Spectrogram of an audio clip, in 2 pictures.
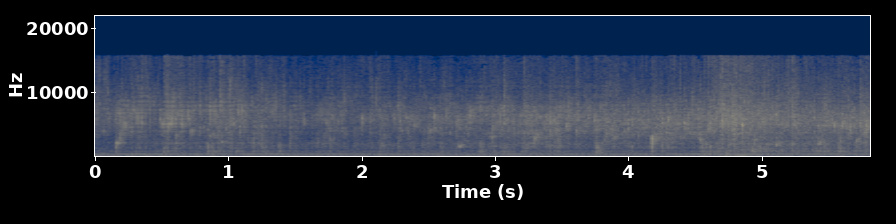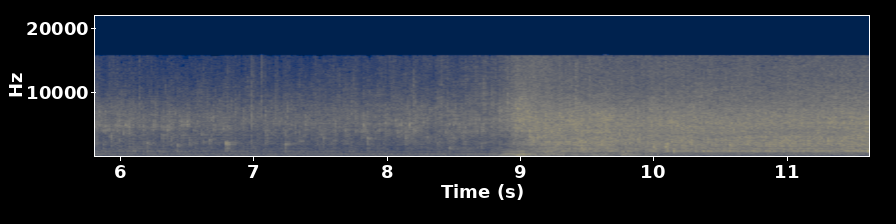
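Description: Potatoes and taro frying in a pan for a simple fish curry, a steady close sizzle with stirring scrapes, growing louder and brighter near the end as more moisture hits the hot oil.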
